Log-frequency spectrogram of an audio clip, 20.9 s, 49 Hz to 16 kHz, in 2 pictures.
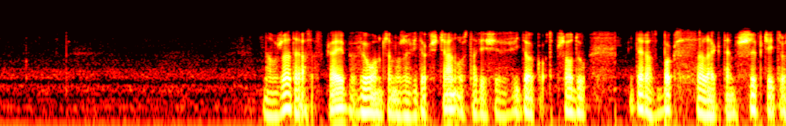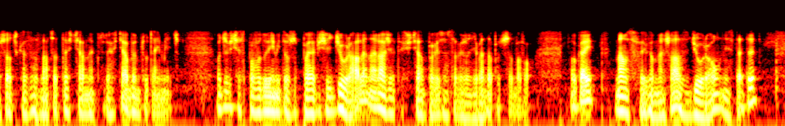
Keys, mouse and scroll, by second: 4.6 z, 6.3 KP_1, 8.0 shift+middle click, 10.6 b, 15.8 x, 17.6 Tab, 18.0 z, 18.4 middle click, 20.2 shift+middle click.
